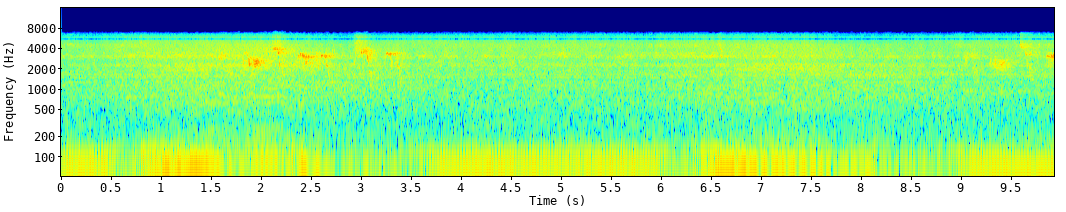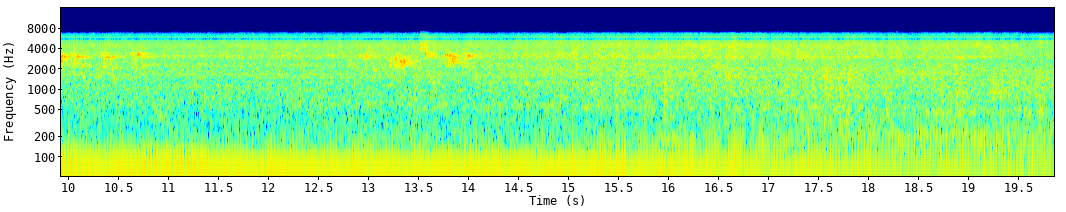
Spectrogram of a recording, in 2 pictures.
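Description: A vehicle engine idles with a deep, steady rumble, its low drone dipping and shifting pitch a couple of times as the driver tries to put it into first gear, with faint chirps above.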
